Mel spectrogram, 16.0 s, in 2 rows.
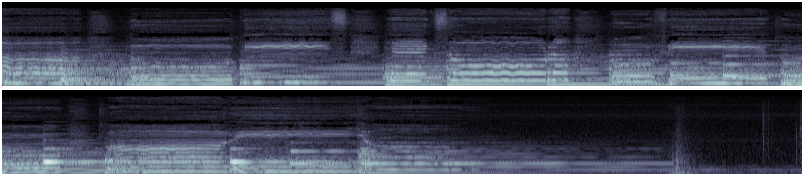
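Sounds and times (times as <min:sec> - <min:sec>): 
bass voice singing a Marian antiphon: 0:00.0 - 0:12.8.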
